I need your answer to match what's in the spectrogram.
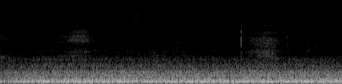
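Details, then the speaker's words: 2023 Ram 2500 Rebel Cummins diesel, cold morning start at 27 degrees: steady, even low rumble with no knocks or misses, high idle rising toward 1,000-1,200 rpm for cabin heating; normal cold-start high idle. "Yep, so cabin heating in progress. Press brake to reduce idle RPM. So let it sit for a little bit high idle, or well, I'll just go for a drive."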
